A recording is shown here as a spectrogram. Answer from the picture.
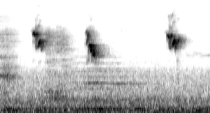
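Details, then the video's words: Sparrow chirping on a balcony in Hazaribagh, India: three short, high, bright chirps roughly a second apart, fairly faint over a steady low background hum. "Bird Chirping in balkoni#sparrow"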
